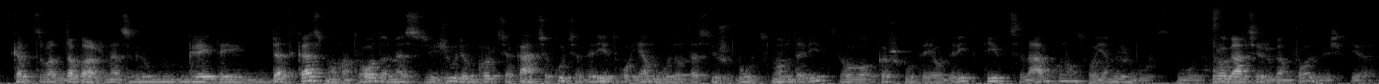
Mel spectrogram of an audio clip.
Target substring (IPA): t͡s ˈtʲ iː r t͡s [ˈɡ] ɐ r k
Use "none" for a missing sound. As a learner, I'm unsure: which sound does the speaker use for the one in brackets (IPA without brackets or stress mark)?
d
